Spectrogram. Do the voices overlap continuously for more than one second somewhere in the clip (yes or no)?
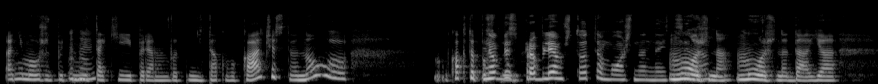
no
